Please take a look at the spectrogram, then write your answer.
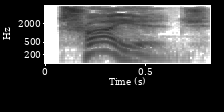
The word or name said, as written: triage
